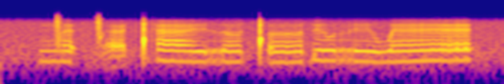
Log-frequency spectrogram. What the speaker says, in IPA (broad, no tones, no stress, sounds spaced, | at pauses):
ŋ͡ǀ ɛ ʔ ɡ͡ǀ æ̰ ǃʰ æː ɪ̯ r əː ǃʼ əː ɗ ɪ ʊ̯ r ɪː w ɛː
